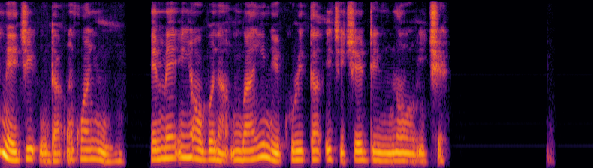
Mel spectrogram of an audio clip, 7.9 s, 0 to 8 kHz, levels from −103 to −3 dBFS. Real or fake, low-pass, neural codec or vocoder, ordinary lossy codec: fake; none; codec, 16 kHz, 4 kbps, FunCodec, trained on Chinese and English, 50 frames a second; none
